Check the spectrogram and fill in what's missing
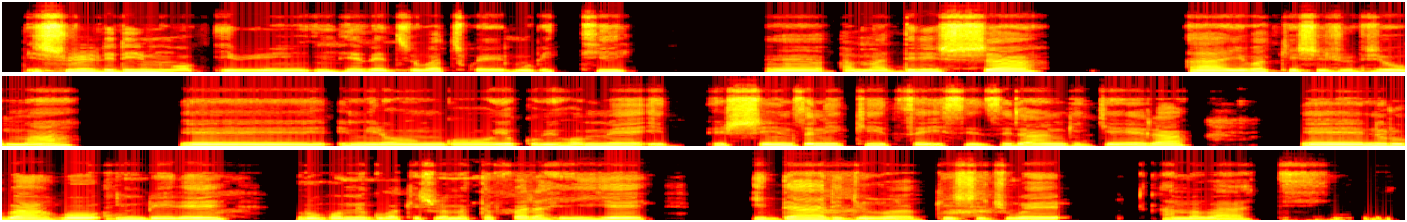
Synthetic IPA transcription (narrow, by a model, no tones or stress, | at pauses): iʃuːɾeɾiɾimŋo̞iβin̥e̞βe̞zuβat͡skwe̞muβitʰi | amadiɾiʃa | juβakiʃid͡ʒivjuːma | imiɾo̞ːŋɡo̞jokuβiɦo̞me̞ | iʃiːnze̞nikit͡se̞isiziɾaŋɡiɟe̞ɾa | nuɾuβaɦo̞imbe̞ɾe̞ | uɾuɦo̞me̞ɡuβakiːʃwea̰matafaɾaɦije̞ | idaɾiɟuβakiʃid͡ʒwe̞ | amaβaːtʰi̥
